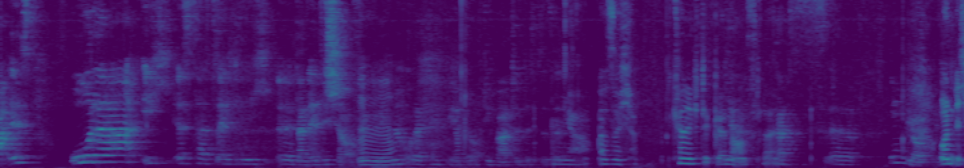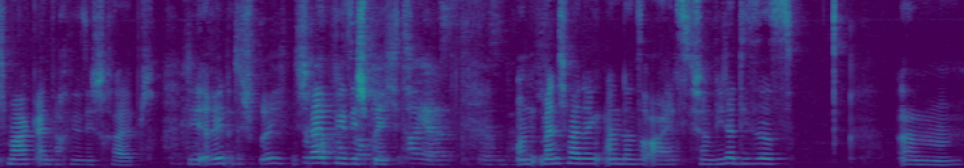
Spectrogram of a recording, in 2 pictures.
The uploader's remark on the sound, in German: wir haben Dackelbesuch bei der Aufnahme.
